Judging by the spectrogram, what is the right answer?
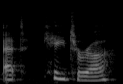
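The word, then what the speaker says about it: et cetera: Etc. is not how you pronounce it in Latin, it's actually et caetera.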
